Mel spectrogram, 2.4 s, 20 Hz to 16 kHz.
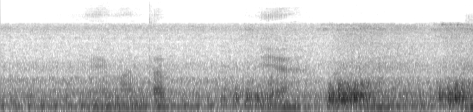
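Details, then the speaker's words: Honda Beat Pop scooter after full engine overhaul with 1 litre of oil added and service indicator reset: short steady putter with quick throttle blips rising and settling cleanly; runs normally, only other checks remain. "udah normal Ya udah normal tinggal paling pengecekan yang lain-lainnya gitu"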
